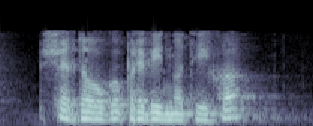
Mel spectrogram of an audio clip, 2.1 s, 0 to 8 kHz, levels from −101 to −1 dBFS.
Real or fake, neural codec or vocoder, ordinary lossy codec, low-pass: real; none; AAC, 16 kbps; 7.2 kHz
